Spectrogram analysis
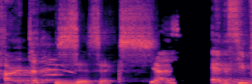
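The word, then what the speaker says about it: Zzyzx: His name's Gregory Halpern, and the book is called Zizix. How do you spell that? It's like ZZYX or like something like that. It's hard to... Zizix.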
